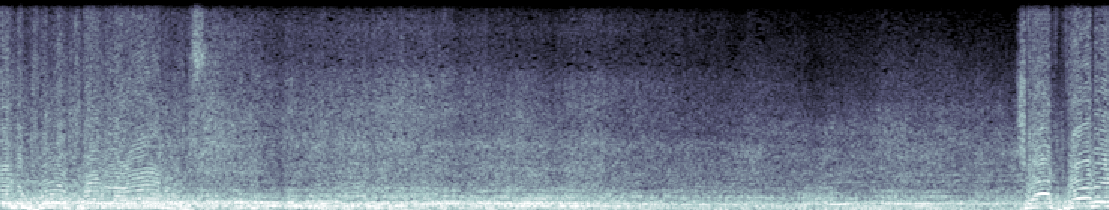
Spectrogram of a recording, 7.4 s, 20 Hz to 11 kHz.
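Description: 305 sprint cars roaring around a speedway oval at RPM Speedway, loud engines rising and falling as they pass, with a race announcer talking over the engine noise.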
